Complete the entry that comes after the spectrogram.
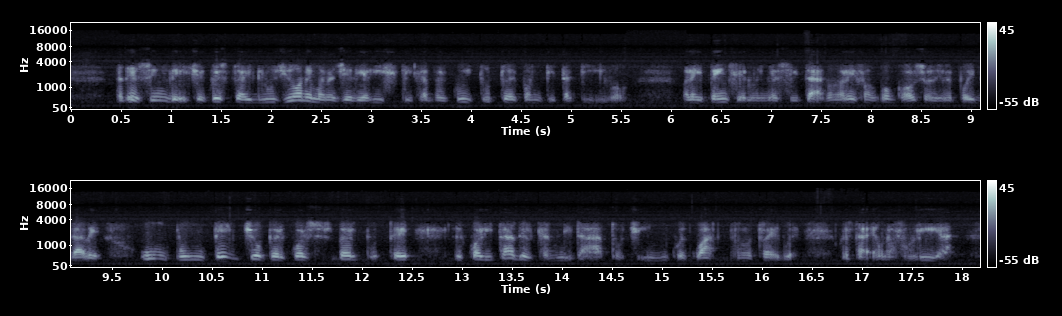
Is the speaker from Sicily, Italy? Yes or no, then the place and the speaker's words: no; Turin, Piedmont, Italy; io sono nato a Torino, sono torinese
